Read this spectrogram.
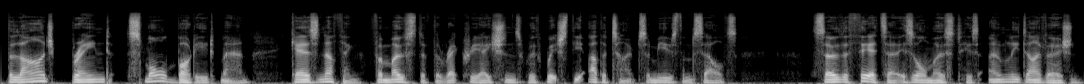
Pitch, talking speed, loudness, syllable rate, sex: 95 Hz, 155 wpm, -18 LUFS, 4.9 syllables/s, male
